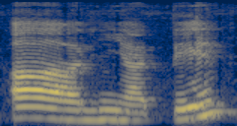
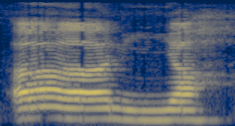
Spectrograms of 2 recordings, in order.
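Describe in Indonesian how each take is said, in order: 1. Kata ini berakhir dengan suku kata 'tin' yang penuh. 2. Kata ini hanya berakhir dengan h yang diembuskan. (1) "Jadi bacaan dia aniyatin" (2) "Keluar angin saja"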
